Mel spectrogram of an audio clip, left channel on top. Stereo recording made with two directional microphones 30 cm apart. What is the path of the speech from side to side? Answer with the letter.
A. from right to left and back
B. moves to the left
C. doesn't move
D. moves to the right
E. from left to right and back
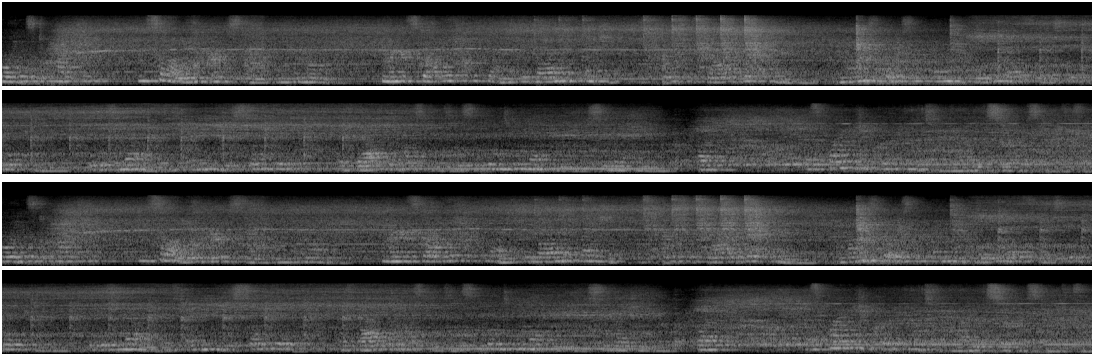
D.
